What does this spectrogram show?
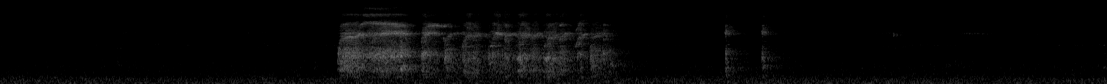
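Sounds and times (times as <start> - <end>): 
lesser kestrels chattering: 3.4 - 6.3.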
